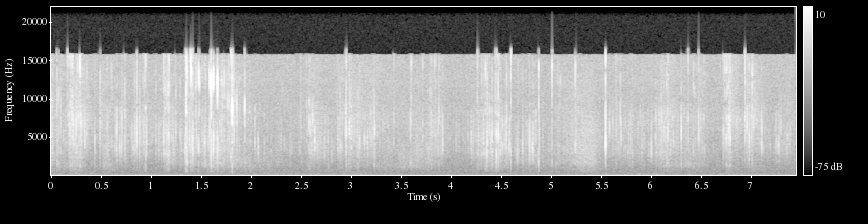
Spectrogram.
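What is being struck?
Gel bead eye mask with plastic cover.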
